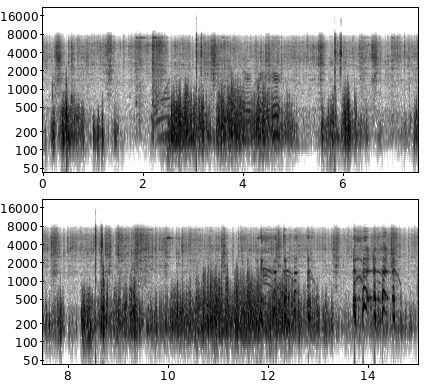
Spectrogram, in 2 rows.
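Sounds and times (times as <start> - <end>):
camera rattling on moving bicycle: 0.0 - 15.0
sharp clicks: 3.0 - 3.6, 5.6 - 6.2, 8.5 - 8.9.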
